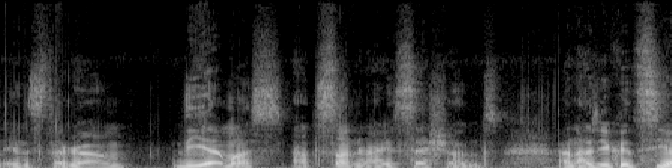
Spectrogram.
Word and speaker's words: Seshuns: Just message us on Instagram, DM us at Sunrise Seshuns. And as you could see on the screen here, it's spelt how it sounds. So it's Sunrise, SESHUNS.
